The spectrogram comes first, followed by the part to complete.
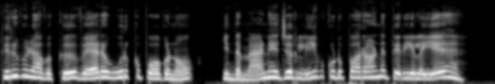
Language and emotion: Tamil, fearful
